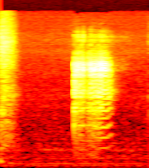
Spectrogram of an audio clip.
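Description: A short, buzzy fart sound effect from a soundboard blares out in the middle, loud, with brief clipped bursts of similar noise at the very start and end. No one talks.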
